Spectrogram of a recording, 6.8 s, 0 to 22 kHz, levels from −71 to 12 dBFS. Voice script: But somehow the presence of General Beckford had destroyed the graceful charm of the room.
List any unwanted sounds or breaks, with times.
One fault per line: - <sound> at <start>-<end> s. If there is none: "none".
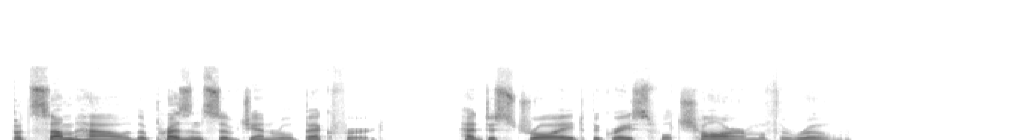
none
